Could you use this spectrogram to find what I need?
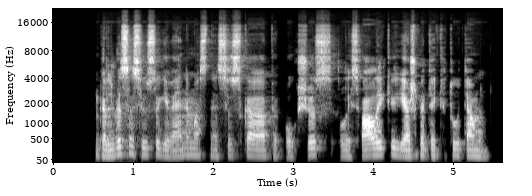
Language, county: Lithuanian, Kaunas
